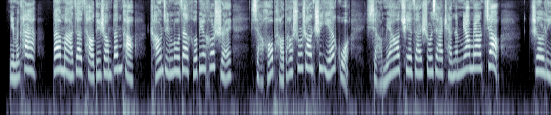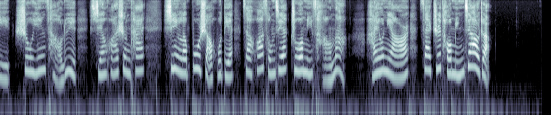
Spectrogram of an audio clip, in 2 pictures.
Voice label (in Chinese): 女, 男童, 5-7岁; 年轻知性; 可爱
